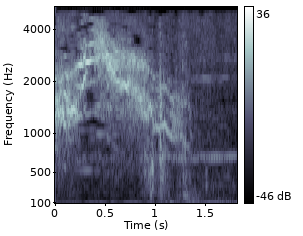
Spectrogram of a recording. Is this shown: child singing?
no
